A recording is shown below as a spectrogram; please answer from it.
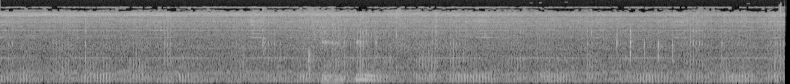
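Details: Domestic cat purring steadily, a low continuous rumbling throb that swells and fades in slow pulses across the whole recording, with faint background hum and a few soft clicks.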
